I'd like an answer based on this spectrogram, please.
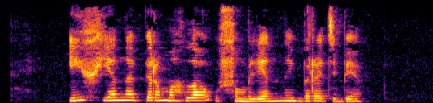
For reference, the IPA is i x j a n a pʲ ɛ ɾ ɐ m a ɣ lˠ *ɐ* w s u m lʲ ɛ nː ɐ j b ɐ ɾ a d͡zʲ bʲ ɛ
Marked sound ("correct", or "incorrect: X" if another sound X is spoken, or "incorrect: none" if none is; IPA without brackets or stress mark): incorrect: a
